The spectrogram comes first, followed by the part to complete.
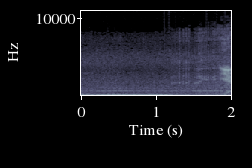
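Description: A loud pickup truck's steady low drone, heard from inside the cab while cruising at highway speed, easing off briefly a little after a second in.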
